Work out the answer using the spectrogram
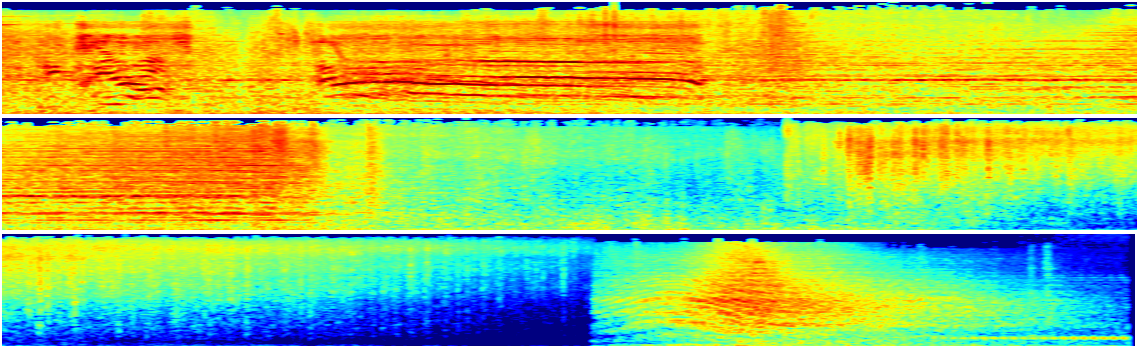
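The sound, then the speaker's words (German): A snowquake cracks the ground open with a deep booming rumble and a whooshing roar, and shouting voices are heard early on. The roar slowly fades to a low rumble, then a fresh loud burst erupts near the end. “Das ist ein Schneebeben! Achtung! Ja! ja! Der Boden reißt auf!”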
